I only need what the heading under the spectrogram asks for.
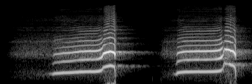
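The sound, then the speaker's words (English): A human voice imitates a goose honk twice, each a long, nasal, buzzy call that ends in a sharp upward break, with a short pause between the two. “that's pretty much how you get that honk down. And so bear with me, guys. This is going to sound amazing, I know. So I'll try to demonstrate and see if I can get you guys to laugh out there.”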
